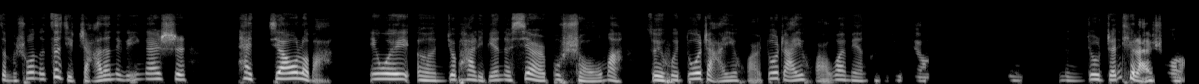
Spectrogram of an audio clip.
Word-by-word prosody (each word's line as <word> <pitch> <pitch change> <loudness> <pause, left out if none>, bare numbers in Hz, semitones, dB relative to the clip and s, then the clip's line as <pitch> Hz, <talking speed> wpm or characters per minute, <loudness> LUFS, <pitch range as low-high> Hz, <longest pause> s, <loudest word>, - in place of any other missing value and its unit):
怎 215 -4 -4
么 170 - -7
说 280 +10 -2
呢， 245 -3 -5
自 345 +8 0
己 175 - -5
炸 170 +1 -5
的 220 +4 +1
那 230 0 -6
个 205 - -8
应 225 +3 -10
该 255 0 0
是 235 -3 +2 0.5
太 275 -2 +1 0.2
焦 270 +1 +7
了 260 - +4
吧， - - -8 0.5
因 250 +1 +1
为 245 -3 +6
嗯， 180 -4 -1
就 220 - +1
怕 220 0 -2
里 180 -4 -3
边 195 +4 -4
的 210 - -4
馅 255 +6 +2
儿 175 -5 +1
不 220 - -7
熟 155 -5 -2
嘛， 185 -2 -2 0.2
所 205 - +1
以 - - +6
会 185 +3 0
多 255 +8 +4
炸 145 - -3
一 170 +2 -2
会 180 - -10
儿， - - -9
多 275 +1 0
炸 180 - -1
一 215 - 0
会 - - -12
儿 - - -6
外 220 -1 -2
面 180 -4 -6
可 170 - -14
能 - - -18
会 185 - -15
焦。 170 - -13 0.9
嗯， 175 -1 -14 0.5
嗯， 165 -1 -13
就 230 +3 +2
整 210 +1 -1
体 - - 0
来 - - +5
说。 170 -2 -6
205 Hz, 280 characters per minute, -21 LUFS, 175-245 Hz, 0.9 s, 焦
